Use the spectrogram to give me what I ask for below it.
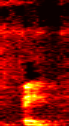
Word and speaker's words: Fete: We finally went to, it's called Fate. But when you look at it, it looks like Fete, F-E-T-E, which is a Latin word for celebration, but it's pronounced Fate.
